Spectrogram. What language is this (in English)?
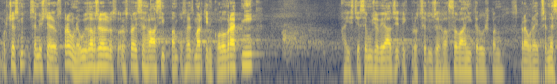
Czech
